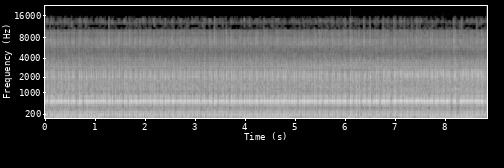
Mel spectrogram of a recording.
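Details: Derbi DRD 03 two-stroke, bought in a lamentable state, first start after complete engine restoration: high, buzzy idle holding steady pitch and rhythm, no knocks or stumbles; normal idle, engine healthy.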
